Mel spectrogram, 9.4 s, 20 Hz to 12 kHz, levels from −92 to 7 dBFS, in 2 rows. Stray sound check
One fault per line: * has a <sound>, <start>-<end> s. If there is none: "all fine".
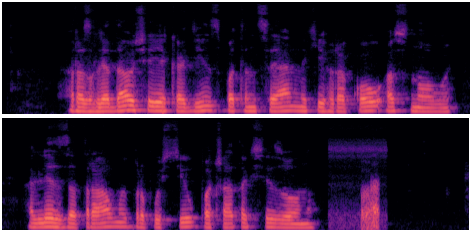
* has a laugh, 8.3-8.5 s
